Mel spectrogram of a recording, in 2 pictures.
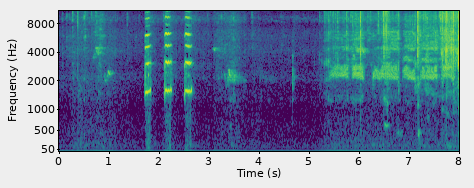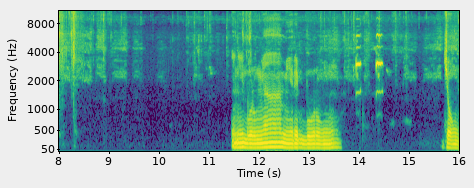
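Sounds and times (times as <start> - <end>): short sharp bird calls: 1.7 - 3.8, 13.6 - 16.0
scratching and rustling on phone: 5.2 - 9.3.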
